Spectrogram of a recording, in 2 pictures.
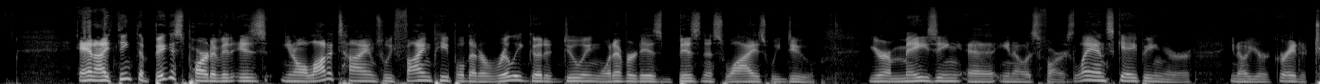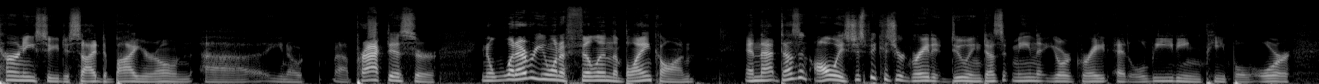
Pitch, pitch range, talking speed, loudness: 145 Hz, 130-175 Hz, 205 wpm, -25 LUFS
